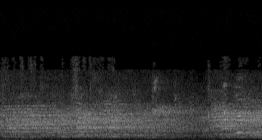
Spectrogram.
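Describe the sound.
A basketball dribbled on the court in a women's game against a man-to-man defense, soft bounces that are hard to pick out from the constant hum of gym and crowd noise.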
